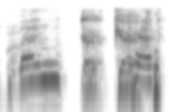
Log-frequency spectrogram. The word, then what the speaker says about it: Van Kerckhove: Van Kerkhove.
